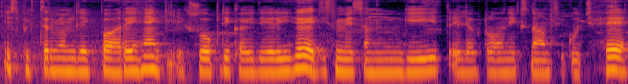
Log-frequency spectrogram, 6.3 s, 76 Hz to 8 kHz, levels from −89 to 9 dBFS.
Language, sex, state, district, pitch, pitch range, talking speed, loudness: Hindi, male, Rajasthan, Bikaner, 155 Hz, 150-165 Hz, 210 wpm, -19 LUFS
